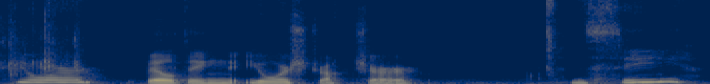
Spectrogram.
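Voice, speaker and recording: Lady librarian walking kids through a candy building craft, slow and gravelly, lower voice, keeps asking questions. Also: lively intonation, dark tone. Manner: encouraging, asks the viewer many questions. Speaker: children's librarian. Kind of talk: hands-on craft lesson for kids.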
